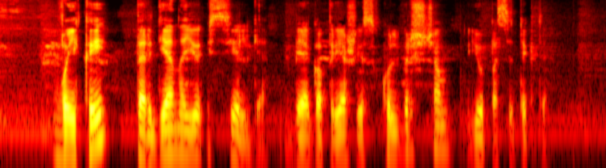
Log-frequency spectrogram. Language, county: Lithuanian, Kaunas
